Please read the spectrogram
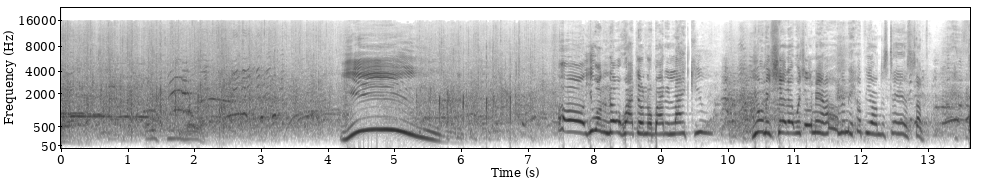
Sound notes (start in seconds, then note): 0.9 audience applauding; 2.6 audience laughing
